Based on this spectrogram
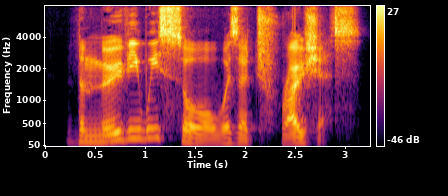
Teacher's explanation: movie, saw, and atrocious are the words that we're stressing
